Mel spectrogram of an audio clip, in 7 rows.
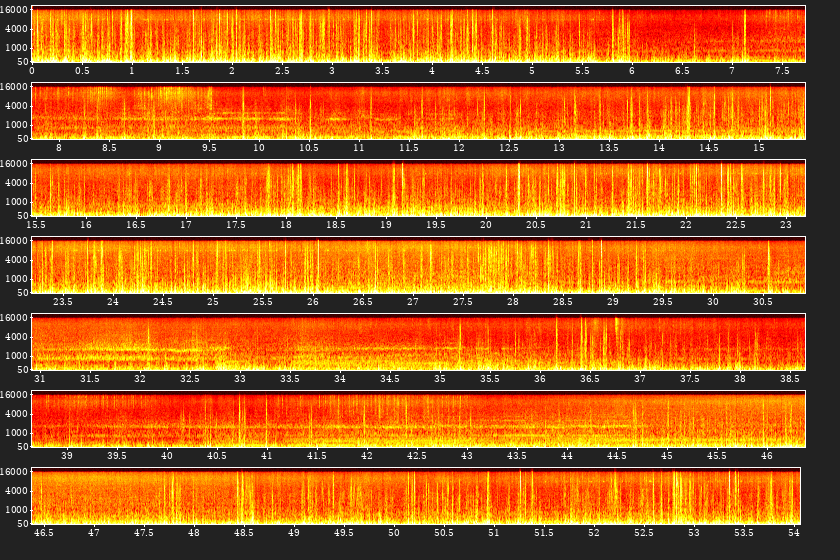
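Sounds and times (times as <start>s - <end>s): race car engine: 0.0s - 54.0s
road noise: 0.0s - 54.0s.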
